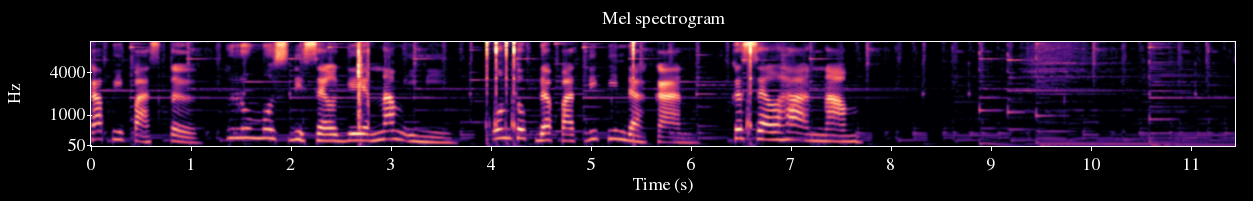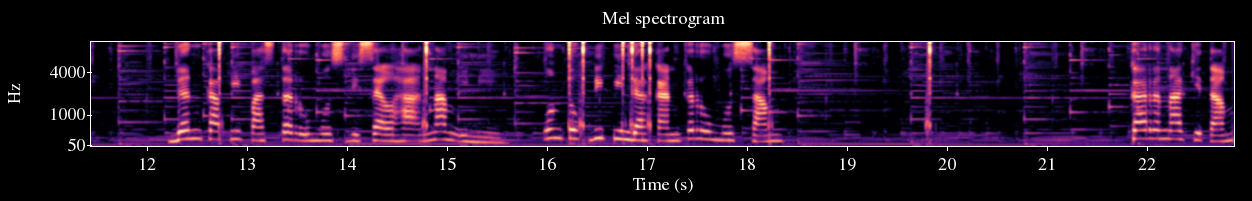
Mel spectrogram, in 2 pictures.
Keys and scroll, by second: 5.9 ctrl+v, 13.3 ctrl+c, 19.0 ctrl+v.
